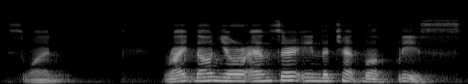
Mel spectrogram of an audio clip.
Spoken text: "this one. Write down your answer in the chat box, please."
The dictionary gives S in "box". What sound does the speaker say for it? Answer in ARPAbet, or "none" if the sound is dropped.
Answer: none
